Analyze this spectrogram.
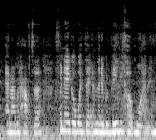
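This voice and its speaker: A woman speaks at a very fast pace with a fairly high pitch. Noticeable background noise and audible room echo accompany her. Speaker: planner hobbyist youtuber. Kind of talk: casual crafting tutorial chat. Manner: voice cutting in and out.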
